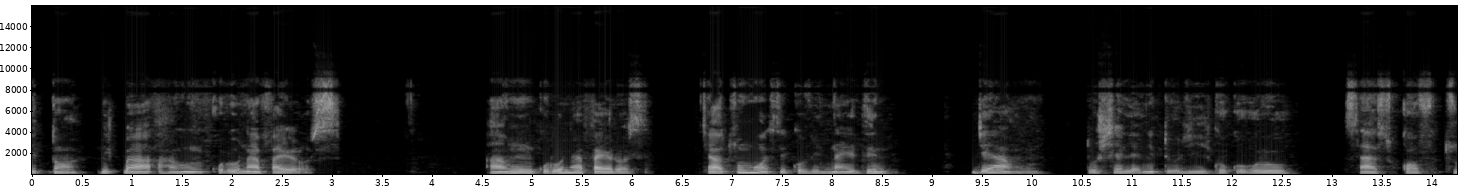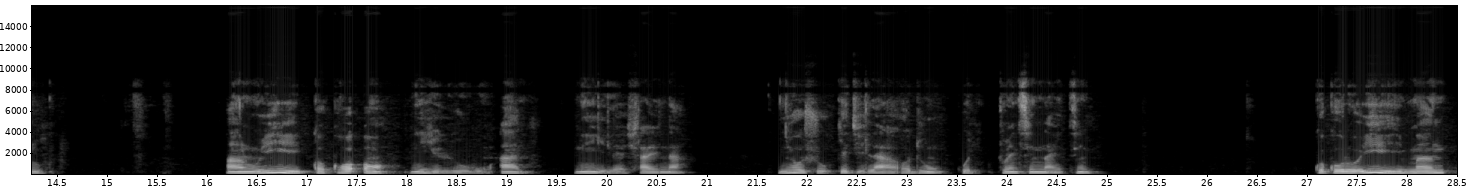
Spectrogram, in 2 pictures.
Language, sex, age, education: Yoruba, male, 15-29, primary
